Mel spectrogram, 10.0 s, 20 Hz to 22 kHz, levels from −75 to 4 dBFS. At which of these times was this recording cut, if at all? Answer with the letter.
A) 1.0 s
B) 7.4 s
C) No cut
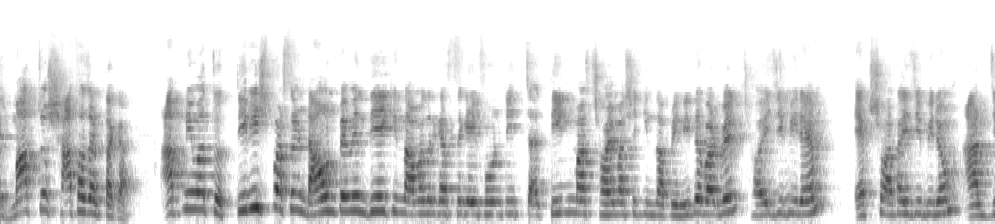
B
